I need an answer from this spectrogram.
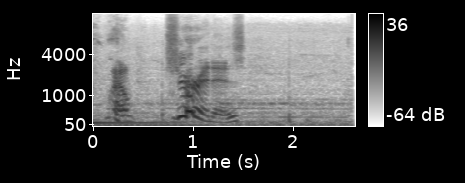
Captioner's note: chuckles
